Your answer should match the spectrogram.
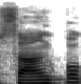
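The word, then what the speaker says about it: Tsangpo: और सांगपो की spelling T से शुरू होगी। टी साइलेंट होगा।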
